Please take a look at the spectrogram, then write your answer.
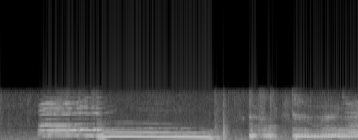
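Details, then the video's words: Two Shih Tzu dogs howling together after their owners got them started: a long sustained tonal howl held steadily for over a second, then breaking into rougher, noisier wavering howls. "Toto and Tara Singing, Shih Tzu dogs"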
